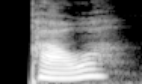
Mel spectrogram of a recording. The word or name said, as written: power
